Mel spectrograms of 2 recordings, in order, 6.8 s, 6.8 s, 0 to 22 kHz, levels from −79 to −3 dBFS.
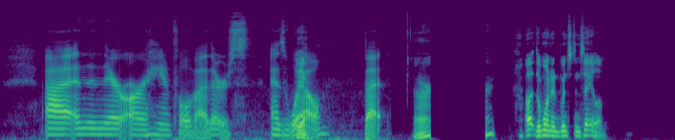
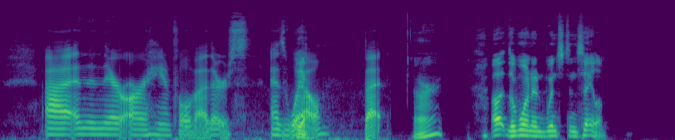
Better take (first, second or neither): second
